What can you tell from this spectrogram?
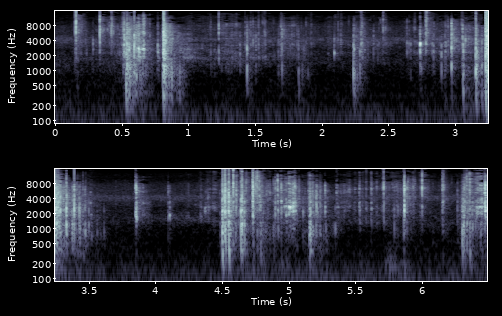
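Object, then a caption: Bar of soap scraped with a metal blade. A solid, hand-sized, light-blue bar of dry Old Spice soap with a painted teal and glitter face is held in the palm and shaved and scraped with a metal blade. Sharp, dry crunching and crackling cuts come in irregular bursts of bright, brittle snaps. Crunchy flakes break off onto the table.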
